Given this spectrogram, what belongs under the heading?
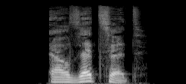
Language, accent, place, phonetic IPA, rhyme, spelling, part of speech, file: German, Germany, Berlin, [ɛɐ̯ˈzɛt͡sət], -ɛt͡sət, ersetzet, verb, De-ersetzet.ogg
- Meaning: second-person plural subjunctive I of ersetzen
